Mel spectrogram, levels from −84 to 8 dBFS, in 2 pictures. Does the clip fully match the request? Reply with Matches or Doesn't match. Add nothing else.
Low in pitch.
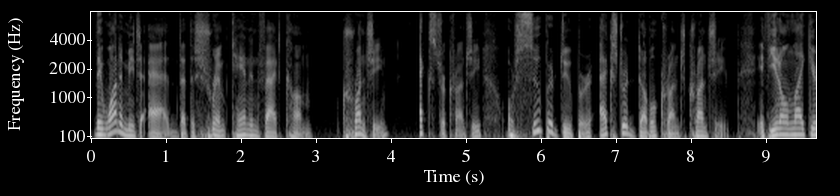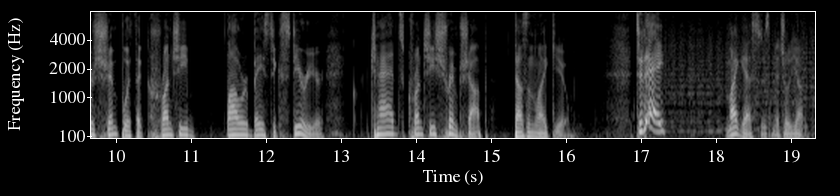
Matches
